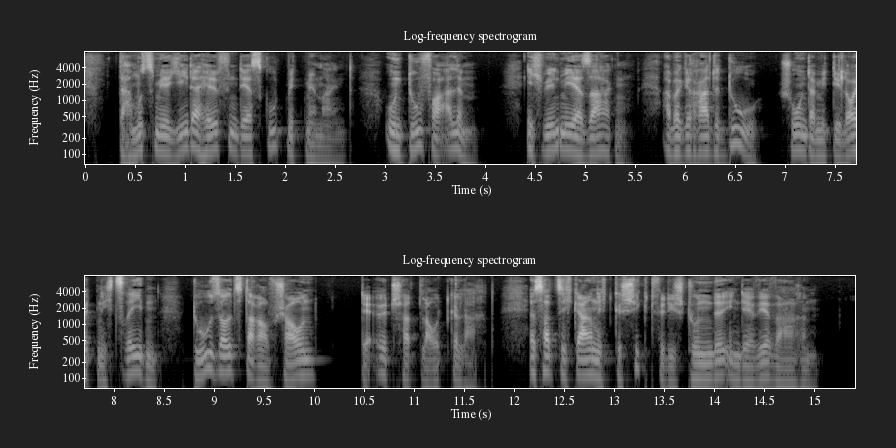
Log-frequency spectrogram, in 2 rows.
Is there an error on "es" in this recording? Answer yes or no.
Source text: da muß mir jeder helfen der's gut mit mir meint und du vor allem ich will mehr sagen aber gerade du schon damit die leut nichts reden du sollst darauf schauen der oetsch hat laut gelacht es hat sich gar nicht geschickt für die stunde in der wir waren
no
